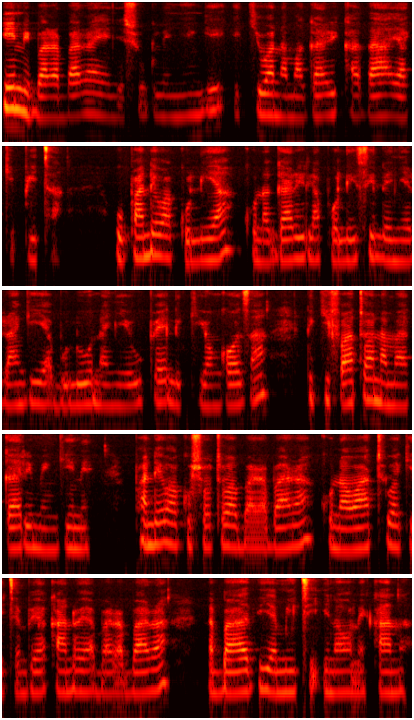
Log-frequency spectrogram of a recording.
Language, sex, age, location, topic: Swahili, female, 25-35, Nairobi, government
